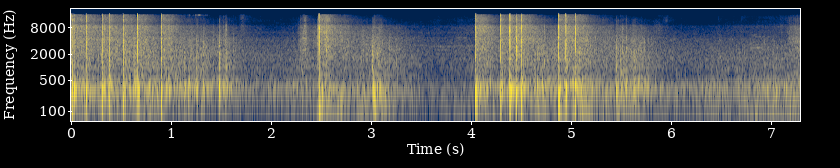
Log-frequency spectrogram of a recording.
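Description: Aerial fireworks display: shells bursting overhead in rapid bangs and crackles, coming in clusters with short lulls between, and a sudden loud flurry about four seconds in.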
